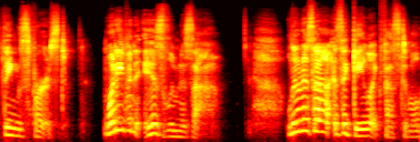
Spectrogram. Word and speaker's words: Lughnasadh: I pronounce it as Lughnasadh.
